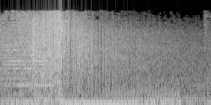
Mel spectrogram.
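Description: A loud explosion boom about half a second in, followed by a long low rumble, over background music.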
